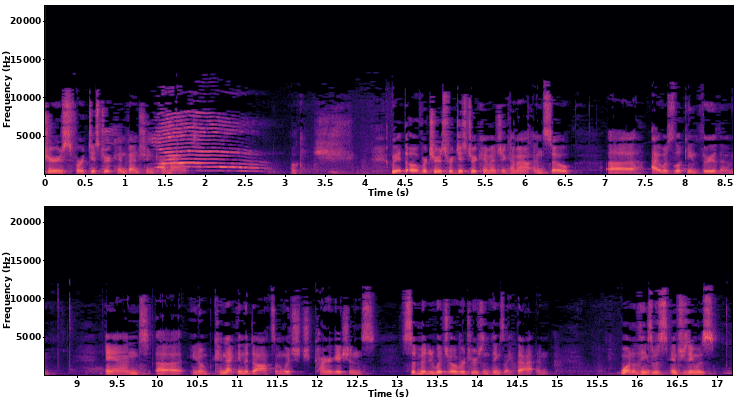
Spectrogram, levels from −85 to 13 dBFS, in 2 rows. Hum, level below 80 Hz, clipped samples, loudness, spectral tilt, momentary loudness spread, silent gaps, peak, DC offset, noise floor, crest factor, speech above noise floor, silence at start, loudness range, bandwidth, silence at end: none; -66 dBFS; under 0.1%; -22 LUFS; -3 dB/octave; 14 LU; none; -2 dBFS; under 0.1%; -50 dBFS; 22 dB; 28 dB; 0 s; 2 LU; 12.5 kHz; 0 s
